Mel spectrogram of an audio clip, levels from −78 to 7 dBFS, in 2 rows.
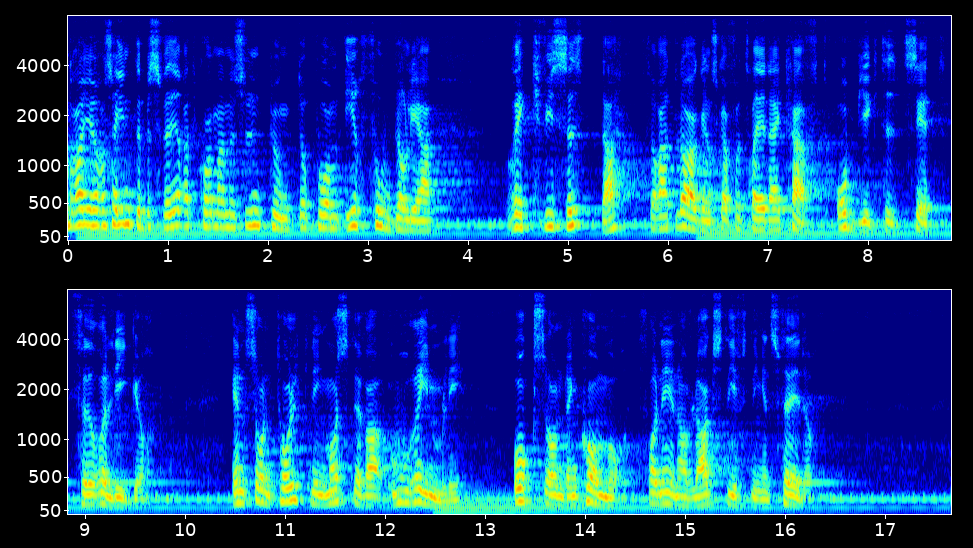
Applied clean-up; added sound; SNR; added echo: none; Bass guitar; 20 dB; reverberation time 0.3 s.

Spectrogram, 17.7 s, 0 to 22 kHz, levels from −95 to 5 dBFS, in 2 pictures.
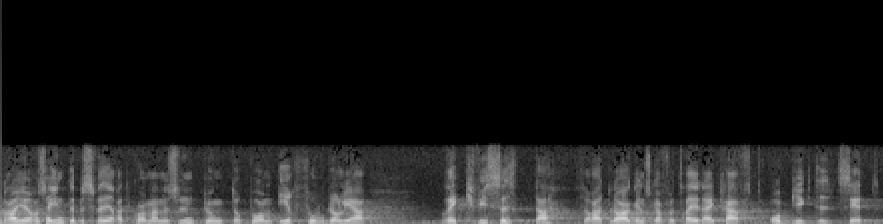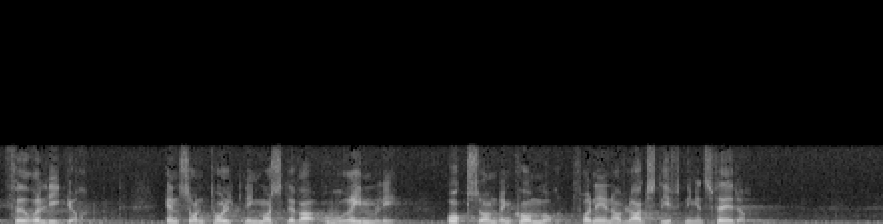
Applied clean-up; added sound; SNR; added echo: none; none; none; none.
